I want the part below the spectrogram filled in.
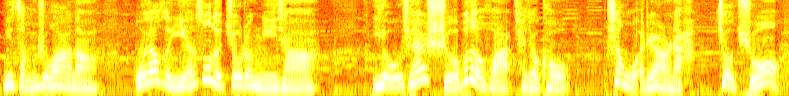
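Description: A woman's voice: mid-range voice, sing-song, normal speed, darkish tone, faint music behind, natural voice. A woman voicing a young man, a stingy boyfriend who answers with dry jokes. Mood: wry.

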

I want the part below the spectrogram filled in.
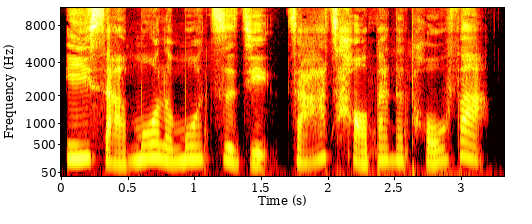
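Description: A woman tells small children a bedtime story gently and in a sing-song way, sometimes dropping to a whisper. Her voice is medium in pitch at a measured pace, with no room sound.

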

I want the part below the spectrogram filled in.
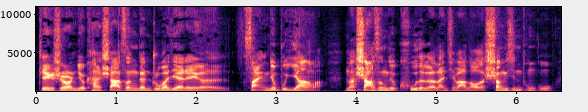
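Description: A man's voice: lowish voice, quick pace. A man casually retelling a classic story, acting out the characters' lines and laughing often.

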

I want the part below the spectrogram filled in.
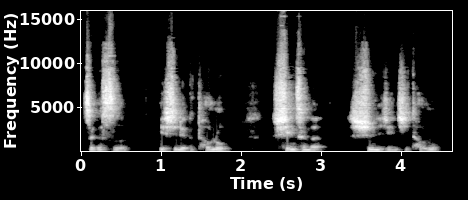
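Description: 一位男性银行业专家在访谈中回答问题，说话边想边讲，常重复词句。. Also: male voice, lowish voice, steady tone, normal speed. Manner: rambling, repeats phrases while reasoning aloud. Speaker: banking expert guest. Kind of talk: thoughtful interview answers.

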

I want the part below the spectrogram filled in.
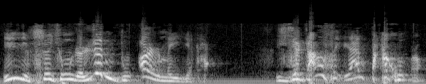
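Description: A male traditional storyteller with a dramatic delivery and a very animated pitch. The sound is dull and lo-fi, and instrumental music is clearly audible behind him. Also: normal speed. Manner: lively, dramatic.

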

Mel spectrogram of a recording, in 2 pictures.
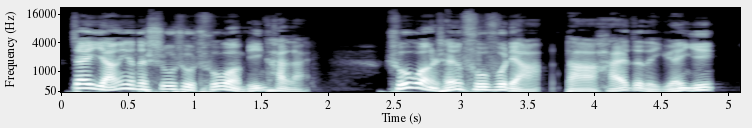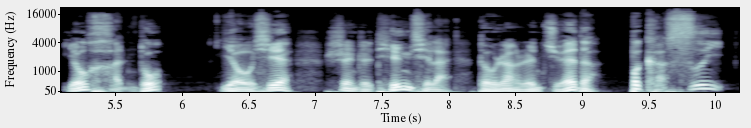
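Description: A man's voice: on the low side, sing-song, normal speed, no room sound, studio quality. A man hosting a true crime storytelling show, narrating a court case from a script with dramatic emphasis at the start of phrases.

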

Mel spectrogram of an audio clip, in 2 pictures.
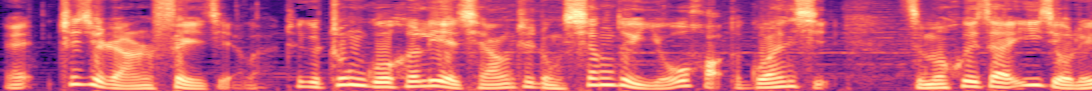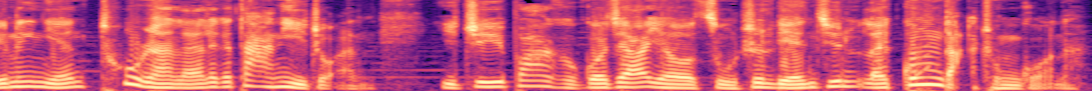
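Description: A man's voice: medium pitch, animated, fairly quick, mellow, no echo, faint music behind. A man hosting a history show, telling events in a chatty, casual way with many fillers.

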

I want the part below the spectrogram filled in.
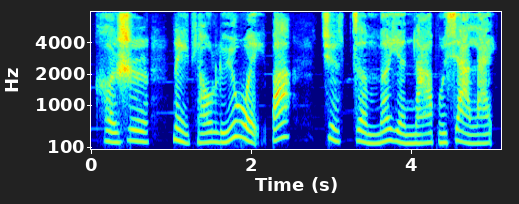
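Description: A woman host reading a fairy tale for children in a gentle, clear, unhurried way. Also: medium pitch, no room sound, faint music behind. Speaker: storyteller host.

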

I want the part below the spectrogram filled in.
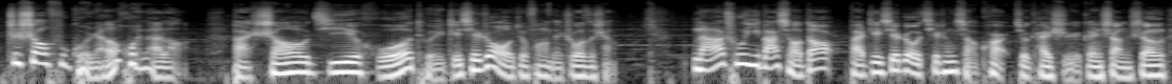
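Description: A man's voice: medium pitch, wildly swooping pitch, fairly quick, soft background music. Playful male storyteller. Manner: playful, joking asides. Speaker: storytelling podcast host. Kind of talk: casual storytelling with banter.

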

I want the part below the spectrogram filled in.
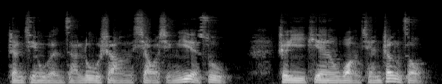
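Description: A man with a very low, deep voice narrates a traditional tale. His telling is brisk and rhythmic, moving the story along steadily. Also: a little mellow.

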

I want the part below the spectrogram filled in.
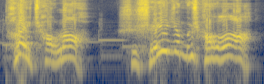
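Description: A woman voicing a gruff, blustering father bear in a children's picture-book story. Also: on the low side, expressive, faint music behind, voice pushed down. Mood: irritated, blustering. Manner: loud, blustering, deliberate.

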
